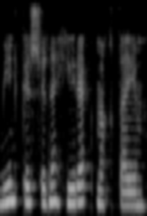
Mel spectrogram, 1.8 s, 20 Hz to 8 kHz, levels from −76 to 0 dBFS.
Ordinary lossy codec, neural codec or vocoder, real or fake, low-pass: Opus, 24 kbps; none; real; 7.2 kHz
